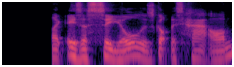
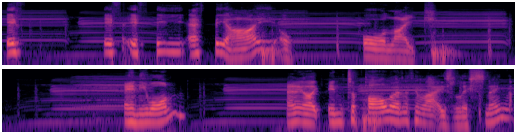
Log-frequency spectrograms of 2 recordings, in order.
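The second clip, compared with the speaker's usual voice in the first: ordinary talk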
